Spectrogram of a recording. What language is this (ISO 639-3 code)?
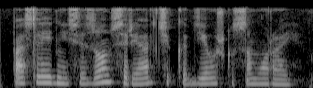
rus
